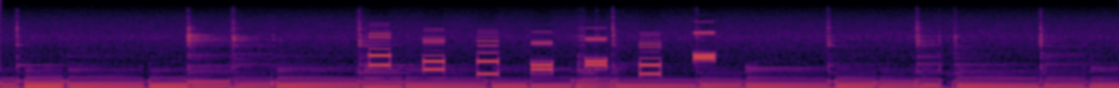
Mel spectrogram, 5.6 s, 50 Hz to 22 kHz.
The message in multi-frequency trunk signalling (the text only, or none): KP 54362 ST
